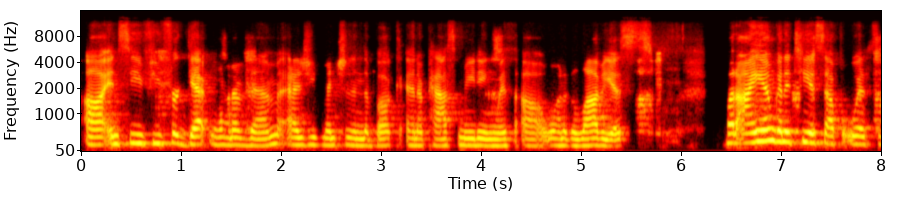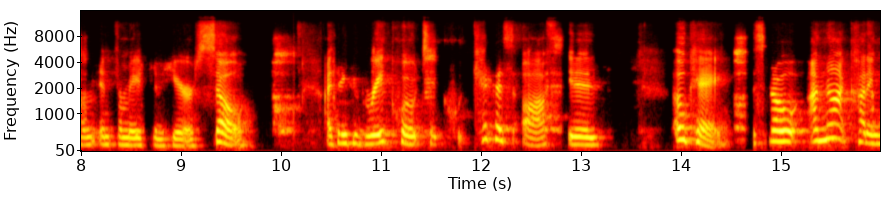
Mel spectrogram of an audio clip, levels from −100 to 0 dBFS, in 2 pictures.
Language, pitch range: English, 185-230 Hz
